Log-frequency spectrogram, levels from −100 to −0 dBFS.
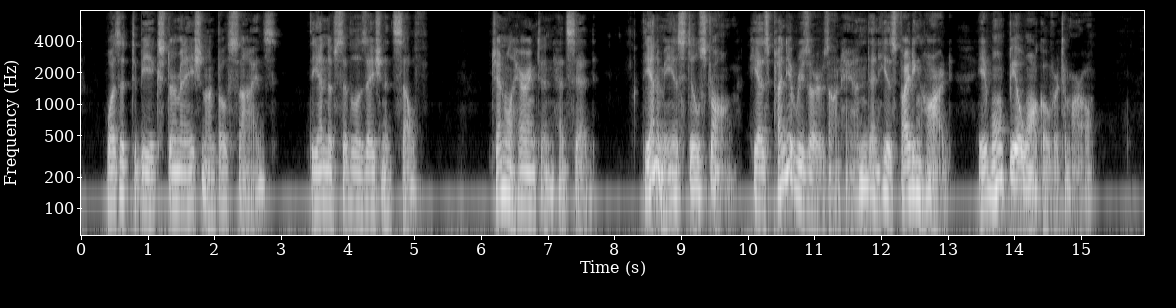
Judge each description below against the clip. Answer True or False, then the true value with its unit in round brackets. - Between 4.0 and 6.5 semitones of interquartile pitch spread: False (2.7 semitones)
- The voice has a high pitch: False (120 Hz)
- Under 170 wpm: True (160 wpm)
